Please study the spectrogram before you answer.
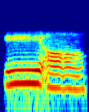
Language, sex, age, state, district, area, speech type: Nepali, female, 18-30, West Bengal, Darjeeling, rural, conversation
